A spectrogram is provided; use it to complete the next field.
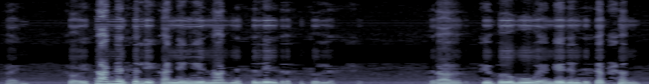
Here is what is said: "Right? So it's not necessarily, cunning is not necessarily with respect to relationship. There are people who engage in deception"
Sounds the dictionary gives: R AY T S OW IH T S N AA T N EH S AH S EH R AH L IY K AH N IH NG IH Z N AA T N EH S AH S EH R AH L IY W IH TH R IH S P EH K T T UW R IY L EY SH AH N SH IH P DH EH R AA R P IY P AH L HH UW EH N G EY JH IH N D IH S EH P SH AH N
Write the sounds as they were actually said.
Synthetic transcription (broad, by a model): R AY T S OW IH T S N AA T N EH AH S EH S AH L IY K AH N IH NG IH Z N AA T N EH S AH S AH L IY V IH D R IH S AH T T UW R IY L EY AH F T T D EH R AA R P IY P AH L HH UW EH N G EY JH IH N D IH S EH P SH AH N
